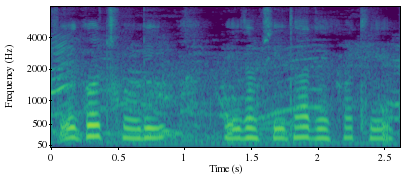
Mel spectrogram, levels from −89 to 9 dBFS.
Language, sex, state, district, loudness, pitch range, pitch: Sadri, female, Chhattisgarh, Jashpur, -18 LUFS, 200-210 Hz, 205 Hz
